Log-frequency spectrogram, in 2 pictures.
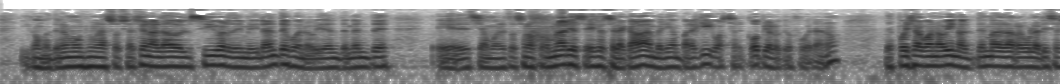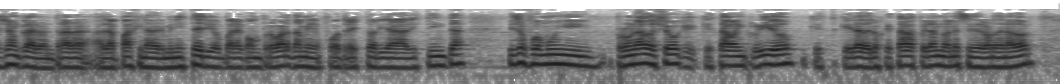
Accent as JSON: {"language": "Spanish", "country": "Argentina", "said": "mi inglés es totalmente limitado, siempre digo que apenas soy argentino, no sé si todavía aprendí el español, el argentino es lo único que domino."}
